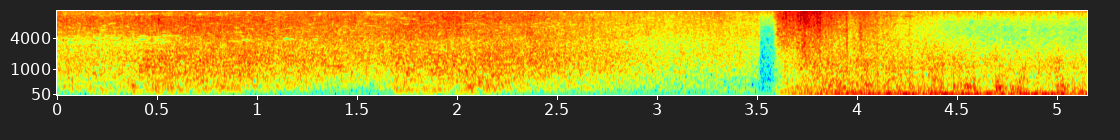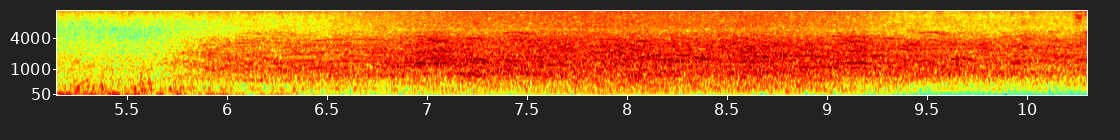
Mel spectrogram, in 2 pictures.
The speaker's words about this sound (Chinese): 吃下这瓶晕船解药，相信我们很快就能穿过这片暴风雨，逃离无边无际的情海。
